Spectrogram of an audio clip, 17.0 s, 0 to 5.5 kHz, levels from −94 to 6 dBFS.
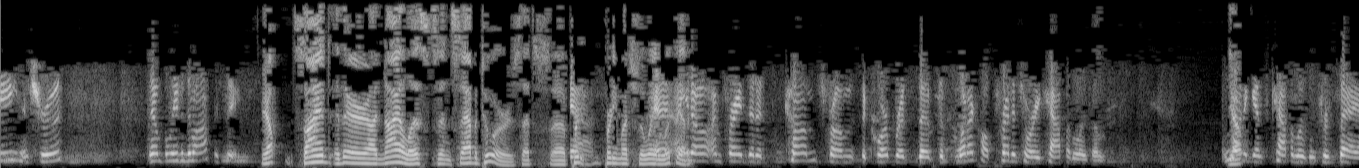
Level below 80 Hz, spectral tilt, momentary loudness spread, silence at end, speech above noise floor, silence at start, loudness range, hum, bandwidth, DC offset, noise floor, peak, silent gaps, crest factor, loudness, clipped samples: -62 dBFS; -5 dB/octave; 13 LU; 0 s; 45 dB; 0 s; 8 LU; none; 5.4 kHz; under 0.1%; -65 dBFS; -2 dBFS; none; 20 dB; -20 LUFS; under 0.1%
